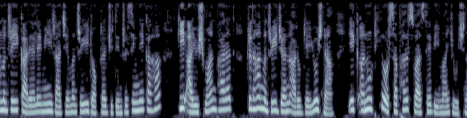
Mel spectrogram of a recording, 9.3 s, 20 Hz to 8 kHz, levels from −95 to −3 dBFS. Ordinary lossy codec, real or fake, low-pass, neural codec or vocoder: none; real; 7.2 kHz; none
